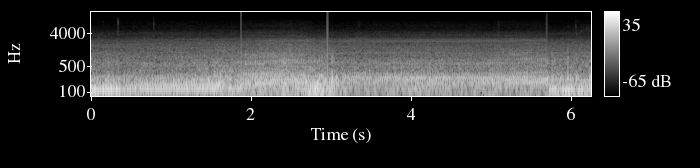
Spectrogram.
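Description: Honda CB500X parallel-twin engine with a GPR Furore Nero exhaust, heard from the rider's seat while cruising steadily, then dropping in level about halfway through.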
